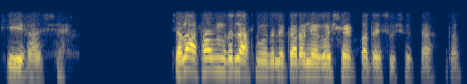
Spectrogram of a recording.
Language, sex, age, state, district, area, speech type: Kashmiri, male, 18-30, Jammu and Kashmir, Pulwama, rural, conversation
